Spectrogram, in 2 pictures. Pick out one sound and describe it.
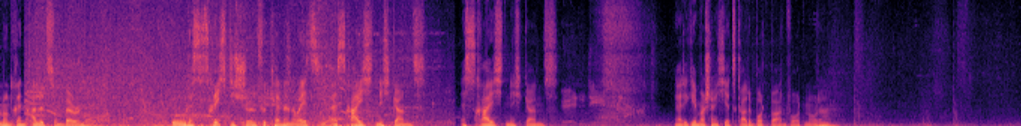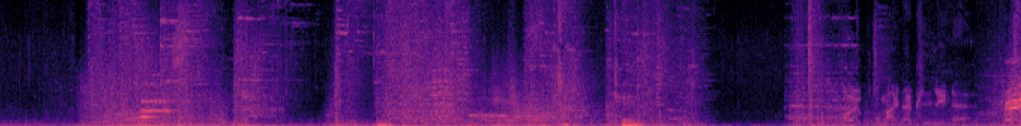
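Game spells and attacks whoosh and crackle.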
